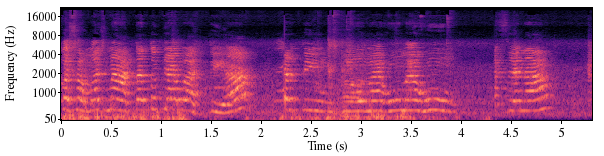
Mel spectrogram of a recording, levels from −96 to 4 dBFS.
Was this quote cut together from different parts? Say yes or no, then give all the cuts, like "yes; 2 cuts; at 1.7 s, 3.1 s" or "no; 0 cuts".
yes; 2 cuts; at 2.2 s, 4.4 s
